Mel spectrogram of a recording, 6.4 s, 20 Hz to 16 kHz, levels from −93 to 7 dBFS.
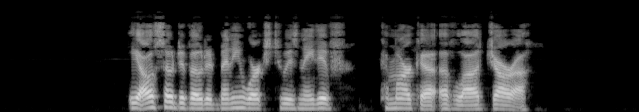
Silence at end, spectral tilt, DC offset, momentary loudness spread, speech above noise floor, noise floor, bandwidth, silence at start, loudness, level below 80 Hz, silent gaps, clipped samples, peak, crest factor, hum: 1.15 s; -5 dB/octave; under 0.1%; 8 LU; over 74 dB; under -90 dBFS; 7.8 kHz; 1.3 s; -17 LUFS; -66 dBFS; none; under 0.1%; 0 dBFS; 18 dB; none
